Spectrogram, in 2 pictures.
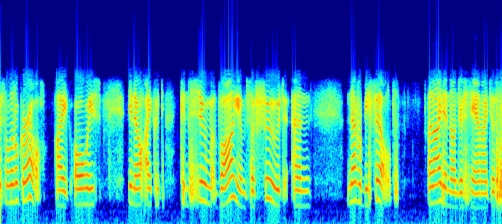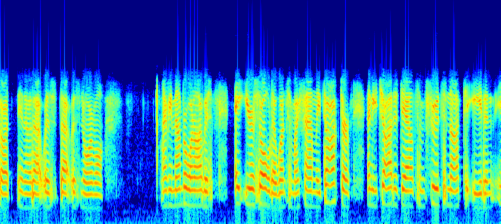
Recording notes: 100 Pounders Phone Meeting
